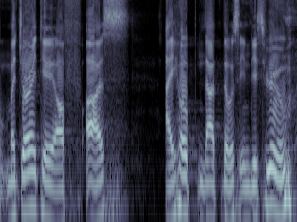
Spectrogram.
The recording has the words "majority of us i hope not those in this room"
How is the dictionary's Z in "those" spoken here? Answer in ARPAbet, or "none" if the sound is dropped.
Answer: S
